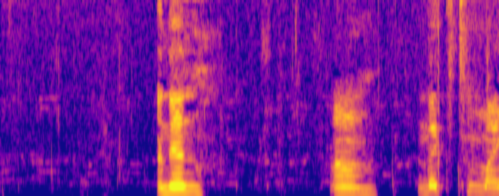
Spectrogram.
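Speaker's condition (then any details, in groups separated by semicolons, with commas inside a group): Speech impairment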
